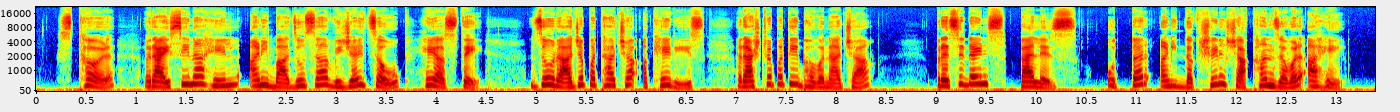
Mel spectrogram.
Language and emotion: Marathi, neutral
